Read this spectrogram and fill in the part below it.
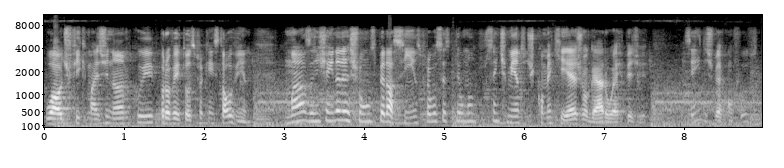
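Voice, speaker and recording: A man with a Brazilian accent, narrating a tabletop roleplaying adventure as game master. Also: fairly high pitch. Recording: music playing behind the voice. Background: music.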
